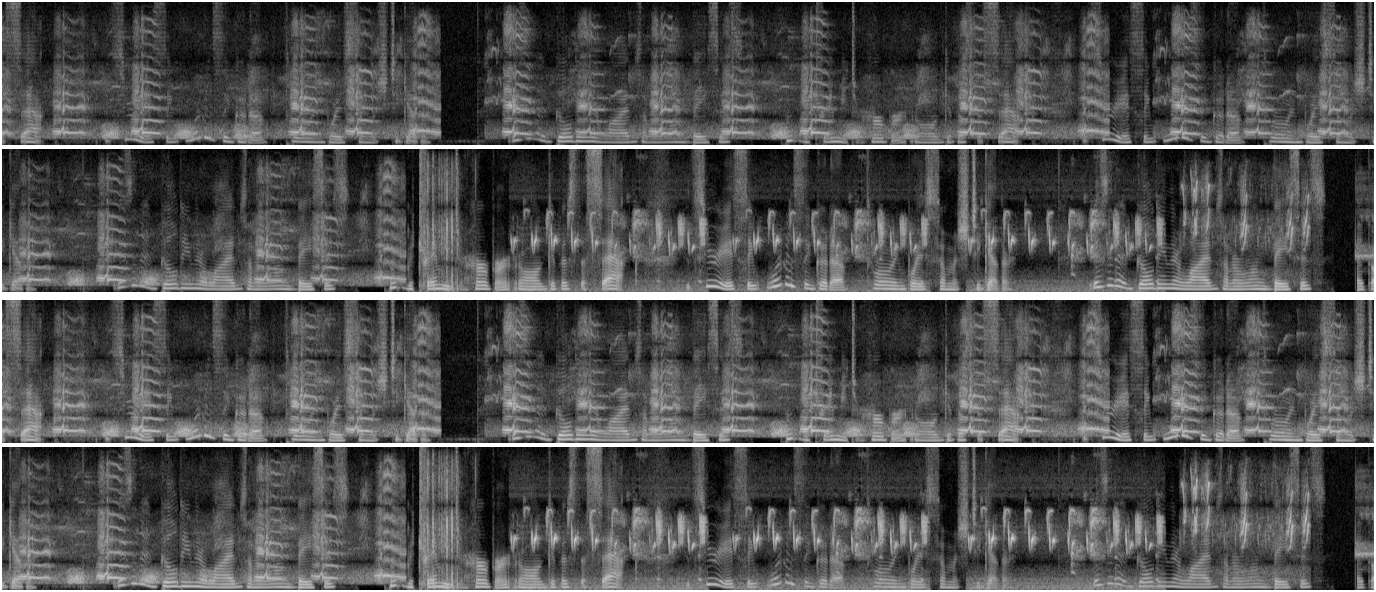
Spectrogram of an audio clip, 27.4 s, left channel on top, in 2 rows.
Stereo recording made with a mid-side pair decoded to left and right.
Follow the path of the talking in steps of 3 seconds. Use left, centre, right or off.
right, right, right, right, right, right, centre, left, left.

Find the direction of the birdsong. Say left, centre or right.
right.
